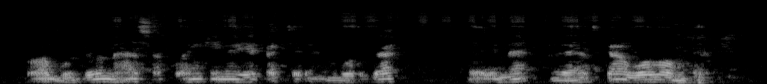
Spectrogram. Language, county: Lithuanian, Kaunas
